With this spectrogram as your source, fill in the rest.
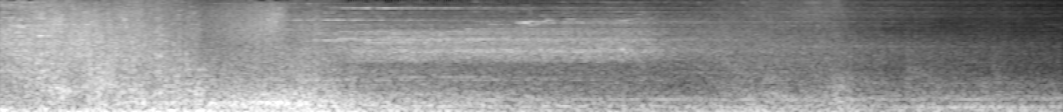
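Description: A bright swelling whoosh rings out and slowly fades away.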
